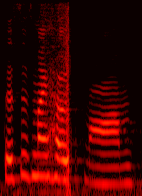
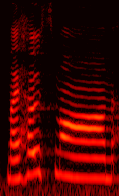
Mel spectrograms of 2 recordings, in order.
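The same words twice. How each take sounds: First: Said in the usual way. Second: "my host mom" slowed, each word leaned on; emphasis on host mom. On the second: Shown as a demonstration. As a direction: linger on "host mom" as a fond title. Repeats name with emphasis.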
